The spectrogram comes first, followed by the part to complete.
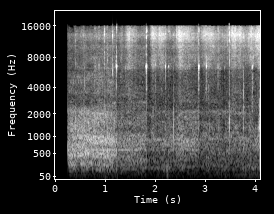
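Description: Rustling handling noise with scattered small sharp clicks from a plastic lighter and a cardboard cigarette pack being handled, heard through a body-worn camera's microphone.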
